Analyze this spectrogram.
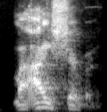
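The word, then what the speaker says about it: מעשר: You can find this in the book of numbers 18 21 in the book of Malachi 3 8-10 means 10th in Hebrew and it's pronounced misher.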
